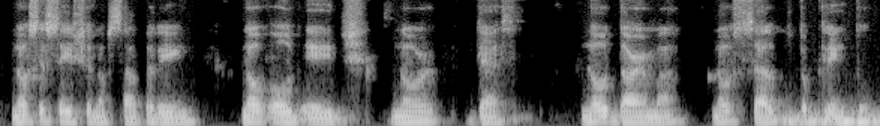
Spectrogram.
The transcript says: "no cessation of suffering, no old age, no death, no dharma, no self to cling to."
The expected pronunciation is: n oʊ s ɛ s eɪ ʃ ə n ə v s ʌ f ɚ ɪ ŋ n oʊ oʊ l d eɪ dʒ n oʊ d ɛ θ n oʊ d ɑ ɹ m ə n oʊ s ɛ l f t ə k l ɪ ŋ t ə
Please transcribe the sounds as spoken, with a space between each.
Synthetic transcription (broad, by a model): n oʊ s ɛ s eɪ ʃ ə n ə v s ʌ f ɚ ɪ ŋ n oʊ oʊ l d eɪ dʒ n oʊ d ɛ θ n oʊ d ɑ ɹ m ə n oʊ s ɛ l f t ə k l ɪ ŋ t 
